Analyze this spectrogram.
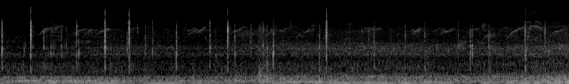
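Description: Outdoor ambience of birds chirping, with many quick sharp clicks scattered irregularly through it, over a steady low hum.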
